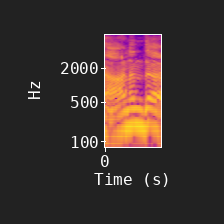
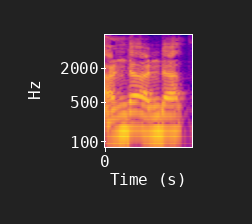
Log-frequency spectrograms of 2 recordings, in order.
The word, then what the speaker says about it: Ananda: very careless in pronunciation instead of calling ananda ananda they used to end up with ander and my father got really mad he said anda means an egg i don't want my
